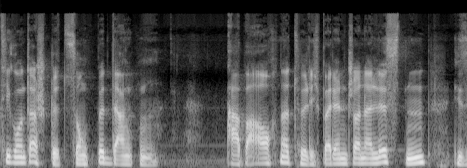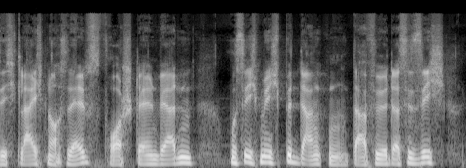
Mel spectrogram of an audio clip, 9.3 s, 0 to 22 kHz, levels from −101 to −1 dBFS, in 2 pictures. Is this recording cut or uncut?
uncut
